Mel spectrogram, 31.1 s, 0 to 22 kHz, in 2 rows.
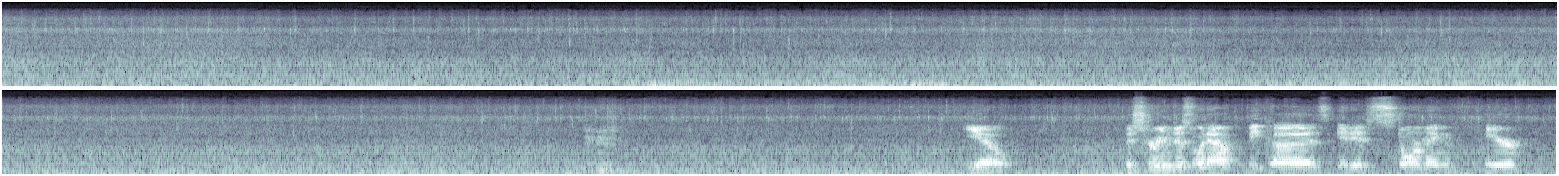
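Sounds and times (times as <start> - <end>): heavy rain falling: 0.0 - 31.0
low thunder rumble: 0.0 - 31.0.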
